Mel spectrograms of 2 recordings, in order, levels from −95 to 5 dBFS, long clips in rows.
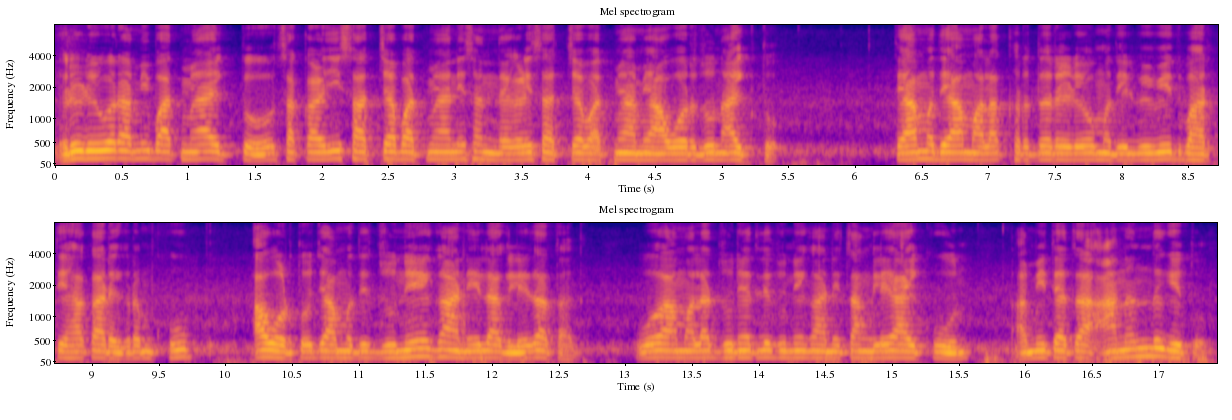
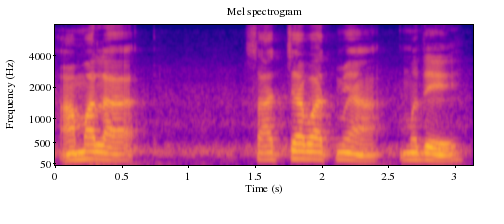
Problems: constant background noise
